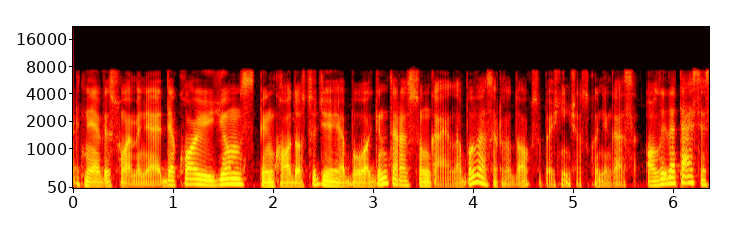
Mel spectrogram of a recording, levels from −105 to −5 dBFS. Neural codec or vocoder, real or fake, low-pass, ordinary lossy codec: none; real; 7.2 kHz; Opus, 64 kbps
